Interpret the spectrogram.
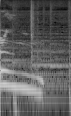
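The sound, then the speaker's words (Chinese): A voice imitates a young lion's roar with one drawn-out, strained cry that slides downward in pitch for nearly a second, then cuts off, leaving quiet and a faint click. “小狮子闭上眼睛，张开大嘴巴，大吼一声：“啊！”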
